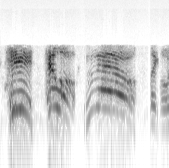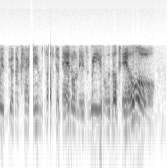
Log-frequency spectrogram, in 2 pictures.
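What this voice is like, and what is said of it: Put-on Scottish accent. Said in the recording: “when I learned to do a Scottish accent, it was from Mike Myers in So I Married an Axe Murderer”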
